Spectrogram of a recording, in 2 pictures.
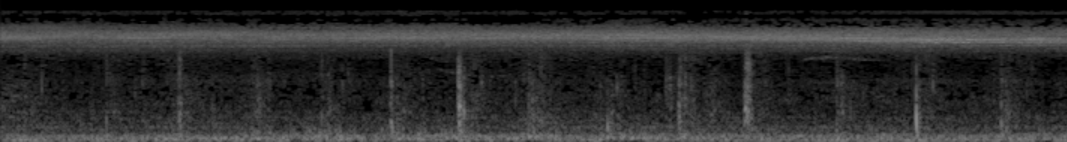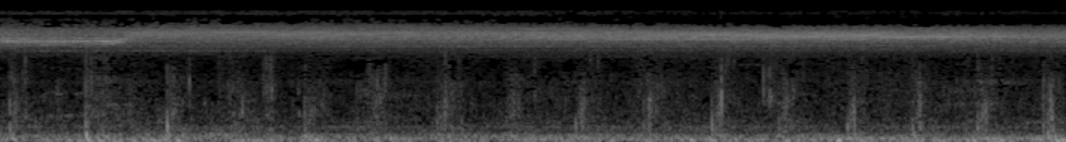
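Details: Cicadas calling in Ine no Funaya, the traditional boathouse port townscape north of Kyoto, during a walk. A steady, hissing high drone runs unbroken throughout, with regular footsteps crunching underneath.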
